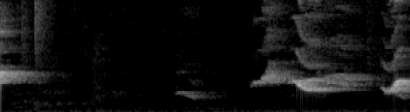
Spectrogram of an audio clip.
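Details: Home-kept oriental magpie-robin of the kacer poci type in ngeplong song exchange. A lone whistle opens, a quiet low slur follows after a gap, then a loud, drawn-out whistled phrase.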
